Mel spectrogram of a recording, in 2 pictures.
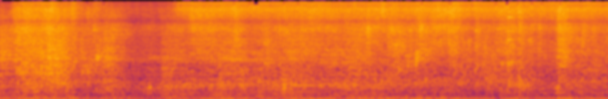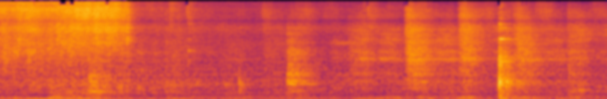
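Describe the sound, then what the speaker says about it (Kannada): A flat tawa griddle pan goes onto the stove while plantain curry is being cooked, with metallic clanks and knocks of cookware over a faint hiss and one sharper clatter near the end. "ತವಾ ಇಟ್ಬಿಟ್ಟು ತವಾದಲ್ಲಿ ಸ್ವಲ್ಪ ಆಯಿಲ್ ಹಾಕ್ಕೊಂಡಿದ್ದೀನಿ"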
